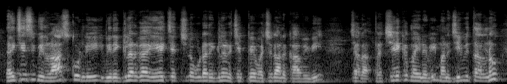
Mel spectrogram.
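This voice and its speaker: A male pastor preaching a sermon, emphatic and full of rhetorical questions that build to shouts. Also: high-pitched, very fast.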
